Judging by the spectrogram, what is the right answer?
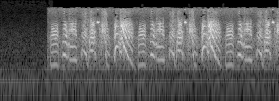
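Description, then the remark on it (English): A juvenile songbird raised in a quiet room sings alone after a brief silence: a quick, steady run of buzzy, harmonically rich syllables with sweeping notes, fairly loud and repeated without pause. “This is an example of a juvenile from that quiet room.”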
